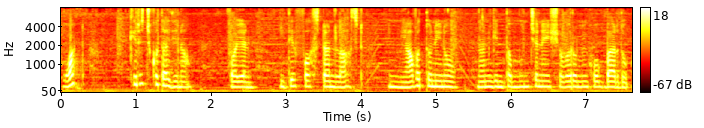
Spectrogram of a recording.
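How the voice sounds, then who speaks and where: Woman doing a bored bossy young husband, brushes everyone off, mellow low-key voice over faint music, fanfic audio story. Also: fairly even intonation, normal speed, long pauses, lightly acted. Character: cold, dismissive young husband.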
